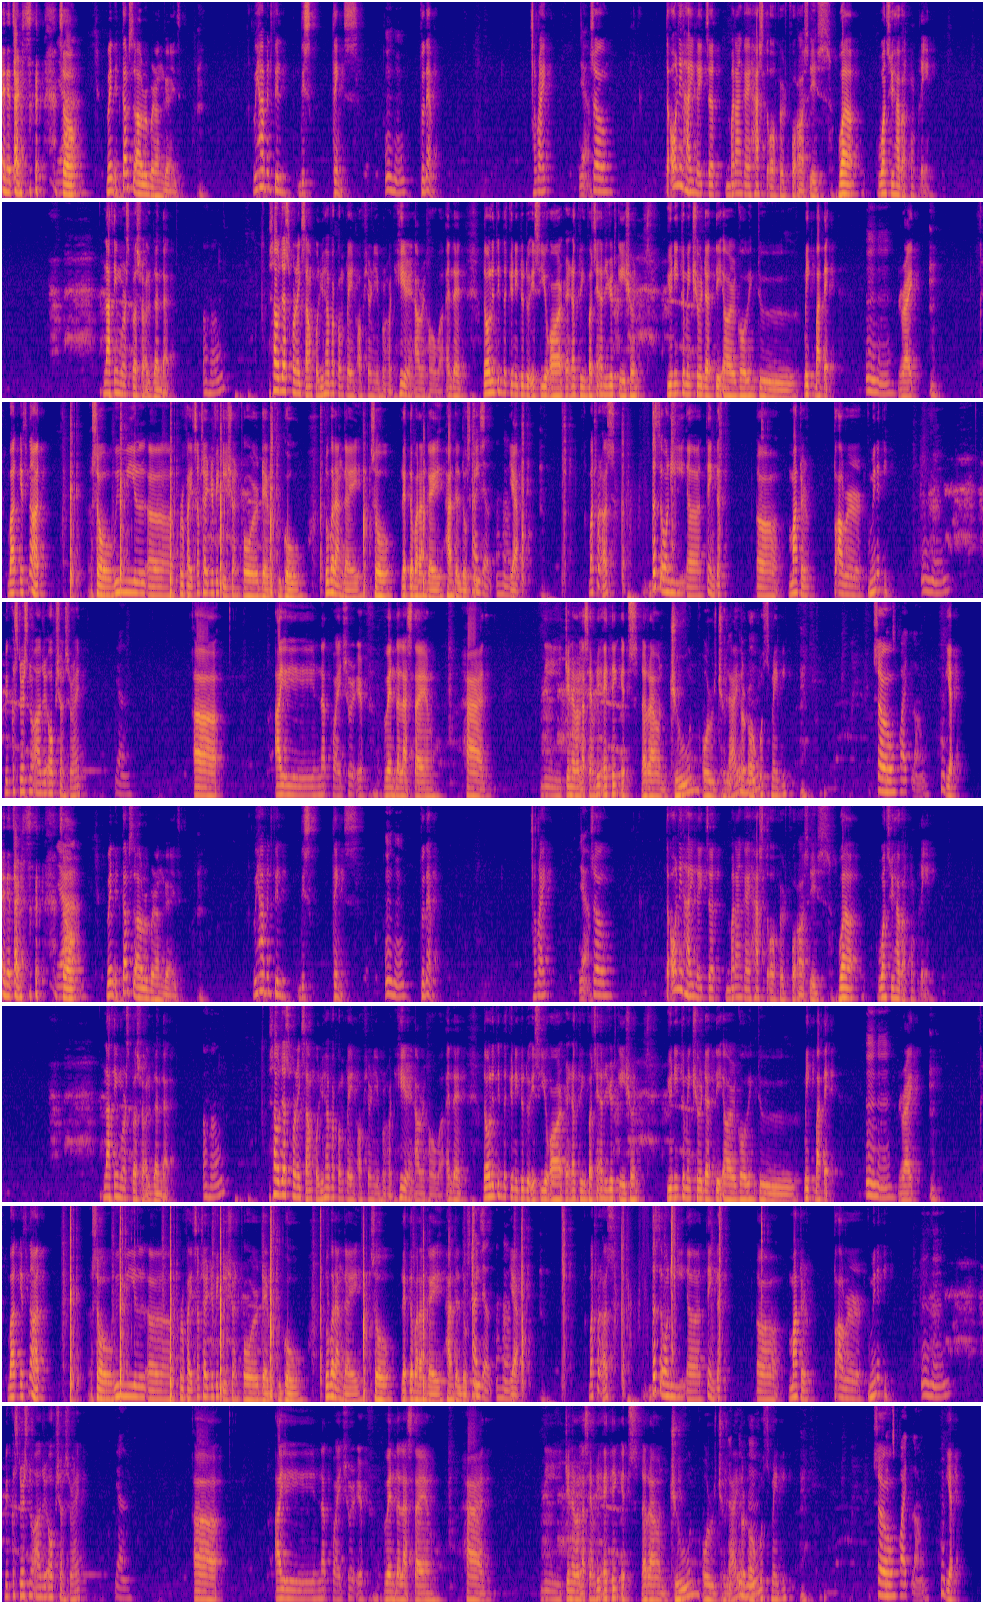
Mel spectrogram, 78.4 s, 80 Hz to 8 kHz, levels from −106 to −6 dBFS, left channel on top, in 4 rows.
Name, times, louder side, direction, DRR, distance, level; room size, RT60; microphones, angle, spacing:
voice 1, 0.0-1.5 2.1-3.5 3.9-4.0 5.0-6.2 6.6-7.1 8.4-8.6 10.6-10.9 11.8-12.2 13.3-17.0 17.5-18.5 20.6-22.9 25.0-36.2 37.6-37.8 38.2-38.3 39.4-40.0 41.0-45.3 45.7-48.8 49.4-49.6 51.0-51.5 52.1-53.6 54.3-55.4 55.9-56.8 57.8-57.9 58.3-60.4 62.7-63.2 64.3-67.6 68.1-68.6 69.6-73.9 74.3-74.6 74.8-74.9 76.3-76.7 77.7-77.9, left 2 dB, 35° left, 9 dB, 1.3 m, -35 dB
voice 2, 1.1-1.6 7.7-8.1 11.5-11.8 13.3-13.4 23.6-24.1 36.9-37.5 48.6-49.5 57.6-58.2 61.1-61.5 73.4-74.1 75.3-75.5 76.5-77.8, right 2 dB, 35° right, 13 dB, 0.6 m, -41 dB
sound 1, 40.4-40.8 41.4-42.0 42.4-42.8 43.4-43.8 44.4-45.0 45.4-45.8 46.4-46.7 47.4-47.9 48.4-48.7 49.5-49.8 50.4-50.6 51.5-52.8 53.4-53.7 54.4-54.5, right 5 dB, 65° right, 1.0 m, -36 dB
22.5 x 15.0 x 3.1 m, 0.37 s
head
